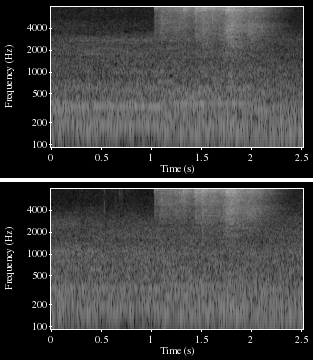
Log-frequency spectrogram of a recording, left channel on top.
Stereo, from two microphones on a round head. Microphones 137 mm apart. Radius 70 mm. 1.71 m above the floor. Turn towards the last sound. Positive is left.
turn(degrees=-15)  # may be behind; listen again after turning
